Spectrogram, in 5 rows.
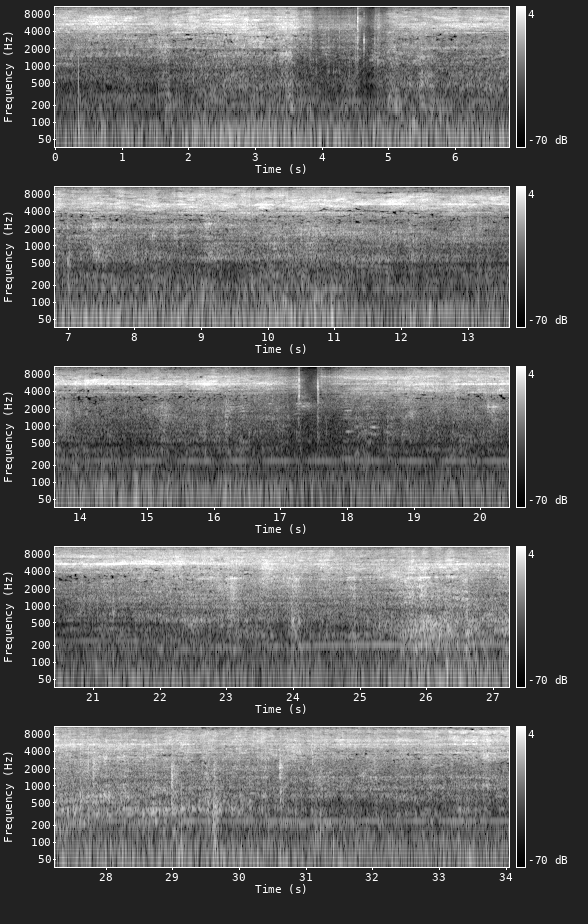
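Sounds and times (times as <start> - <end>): model train motor whirring: 0.0 - 34.0.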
